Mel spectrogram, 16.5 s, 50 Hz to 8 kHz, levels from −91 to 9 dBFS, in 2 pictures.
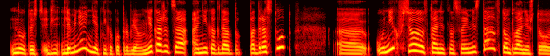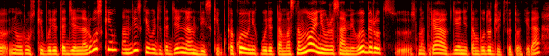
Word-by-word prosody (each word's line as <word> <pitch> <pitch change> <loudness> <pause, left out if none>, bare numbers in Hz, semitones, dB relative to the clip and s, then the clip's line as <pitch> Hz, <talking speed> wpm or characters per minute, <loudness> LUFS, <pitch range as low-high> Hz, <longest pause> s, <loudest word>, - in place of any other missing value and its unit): Ну 225 -3 +4
то 195 - +2
есть 185 -2 -1
дль 205 +4 -2
для 215 +4 +7
меня 300 - +2
нет 240 - +2
никакой 180 -2 -4
проблемы. 170 -1 -3
Мне 225 +10 +3
кажется, 275 -6 +2
они 235 +1 +3
когда 215 -2 +2
п 195 +2 -13
подрастут, 270 - +2 0.7
э, 180 -2 -3 0.2
у 240 - 0
них 415 - +6
всё 315 -2 +3
встанет 230 -4 +1
на 215 - -2
свои 220 +4 -1
места 265 - -1 0.2
в - - -20
том 250 -3 +3
плане, 210 -3 +2
что, 180 -1 -3
ну, 190 -3 -4
русский 185 -1 -5
будет 170 -1 -3
отдельно 170 +1 -1
русским, 415 -2 0
английский 250 - -2
будет 195 -5 -5
отдельно 220 +5 -1
английским. 160 -7 -5
Какой 225 +7 +5
у 210 - +2
них 195 -3 -3
будет 170 -2 -3
там 160 -1 -4
основной, 225 - +1
они 235 -4 +4
уже 195 -1 -1
сами 165 -3 -4
выберут, 240 - +2
с - - -23 0.3
смотря, 190 +2 -3
где 180 +4 -4
они 175 -1 -2
там 160 +1 -6
будут 170 0 -3
жить 140 -2 -9
в - - -6
итоге, 145 - -10
да. 240 - -6
205 Hz, 205 wpm, -23 LUFS, 175-245 Hz, 0.7 s, для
